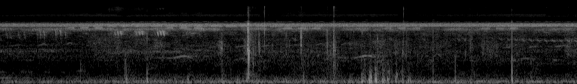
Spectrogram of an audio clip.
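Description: Steady, high-pitched chorus of insects in the bankside vegetation, unbroken throughout, with a sharp click about two and a half seconds in.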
